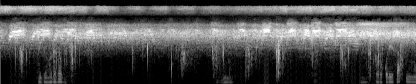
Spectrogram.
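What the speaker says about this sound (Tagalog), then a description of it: "Puro kulisap ng maririnig." Dense, steady insect chorus of crickets fills a mountain walk, a continuous high hiss that never lets up, with brief bursts of talk breaking through in a few places.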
